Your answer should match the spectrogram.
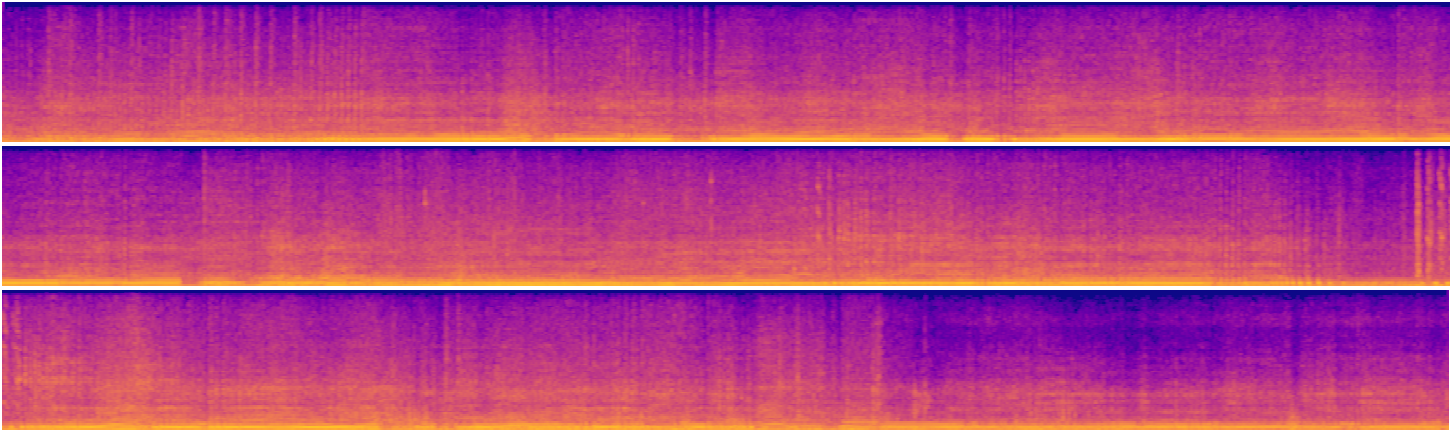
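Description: Enduro dirt bike engines revving up and down over and over, pitch rising and falling every second or two, as the bikes climb a steep rocky slope under load.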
